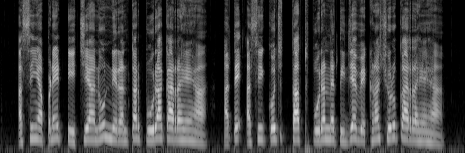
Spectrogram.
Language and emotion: Punjabi, happy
